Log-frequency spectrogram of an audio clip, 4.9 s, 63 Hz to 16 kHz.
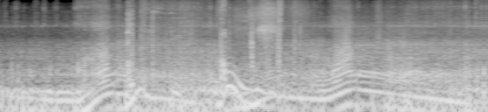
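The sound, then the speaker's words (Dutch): A 3.8-litre inline-six car engine with three SU carburettors idles steadily and is blipped several times, each rev rising sharply and falling back to a rumbling idle, loud, with no talking. “in lijnmotor. Laat even horen. Niks elektrisch.”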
